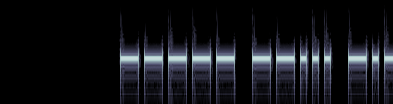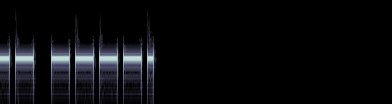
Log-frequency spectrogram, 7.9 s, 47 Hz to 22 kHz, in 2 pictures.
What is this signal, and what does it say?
Morse code, heard as a keyed tone, about 20 wpm, 700 Hz. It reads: 07Y9
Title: Four Letter-Number Combinations - 20wpm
